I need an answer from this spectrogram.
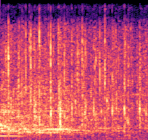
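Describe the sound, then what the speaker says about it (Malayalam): Audience applause at a festival stage show during a DJ night: a dense wash of clapping from a crowd, steady and fairly loud through the short moment, with a faint voice mixed in. "ഒരു നല്ലൊരു കൈയടി ഒന്നുകൂടി."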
